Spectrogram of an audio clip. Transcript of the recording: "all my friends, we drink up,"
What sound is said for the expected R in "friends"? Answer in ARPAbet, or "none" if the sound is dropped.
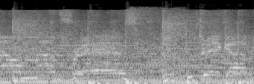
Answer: R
